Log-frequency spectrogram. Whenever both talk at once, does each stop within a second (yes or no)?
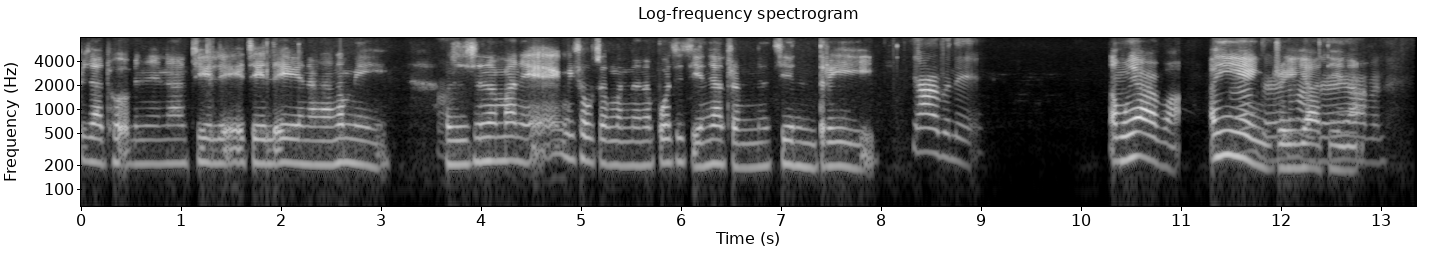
yes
